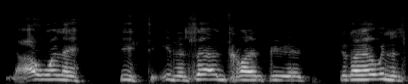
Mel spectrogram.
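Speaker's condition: Cerebral palsy; speech affected, can get rambly when nervous

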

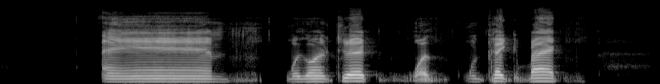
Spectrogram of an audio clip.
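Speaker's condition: Cerebral palsy and muscular dystrophy; onset at three months old after an illness

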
